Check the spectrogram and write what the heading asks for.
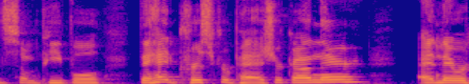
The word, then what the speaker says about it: Kirkpatrick: He's like, I learned that Chris Kirkpatrick rhymes with "get your ass kicked," and then they played the Eminem song.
